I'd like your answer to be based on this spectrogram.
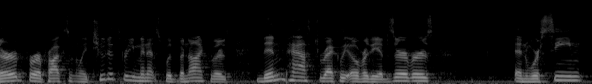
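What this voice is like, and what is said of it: Usual voice. Nothing is said of it.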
